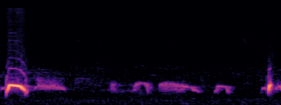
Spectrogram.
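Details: Spotted dove used as a decoy to train other doves to coo: one loud, low arched coo opens, followed by faint, drawn-out murmuring notes and a brief closing note.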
